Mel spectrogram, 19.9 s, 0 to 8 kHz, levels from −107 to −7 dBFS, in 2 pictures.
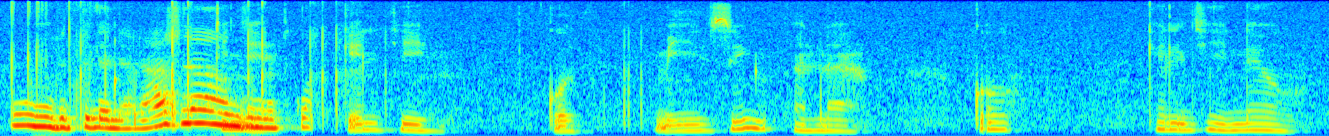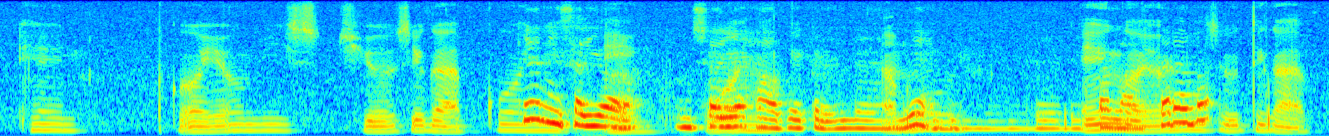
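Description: No faults are audible in the speech; the call microphone processing trims the lowest bass and leaves nothing above 8 kHz, as expected for that path.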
